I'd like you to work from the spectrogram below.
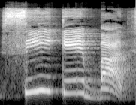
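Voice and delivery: slow down to make them notice; teacher stresses the rule slowly; slow emphasis. Shown as a demonstration. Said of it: "ध्यान से".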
